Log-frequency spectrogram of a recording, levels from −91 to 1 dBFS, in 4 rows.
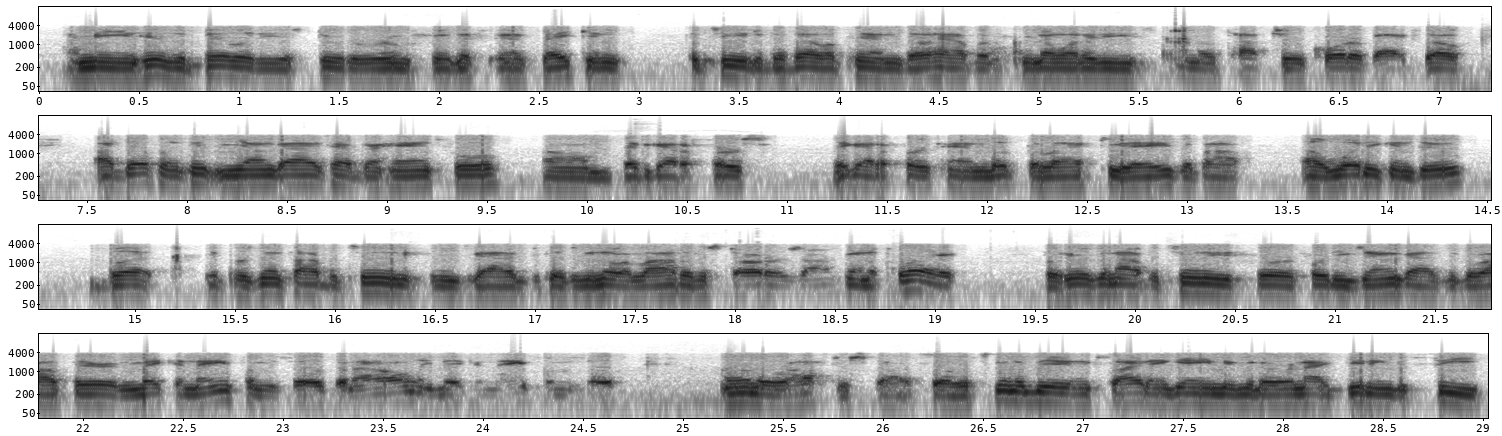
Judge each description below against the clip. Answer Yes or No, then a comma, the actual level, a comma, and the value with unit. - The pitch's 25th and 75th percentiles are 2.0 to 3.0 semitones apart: Yes, average, 2.7 semitones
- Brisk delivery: Yes, fast, 260 wpm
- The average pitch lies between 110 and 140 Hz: No, low, 100 Hz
